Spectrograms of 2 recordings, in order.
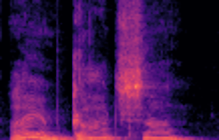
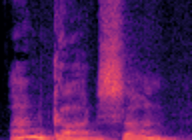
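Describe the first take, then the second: First: "I am God's son." with "am" split out and hit higher; stress on AM. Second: Said in the usual way. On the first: Shown as a demonstration. Preacher declaring his sonship to the church, stressing "am". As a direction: insist on "am", leaving the contraction open.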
